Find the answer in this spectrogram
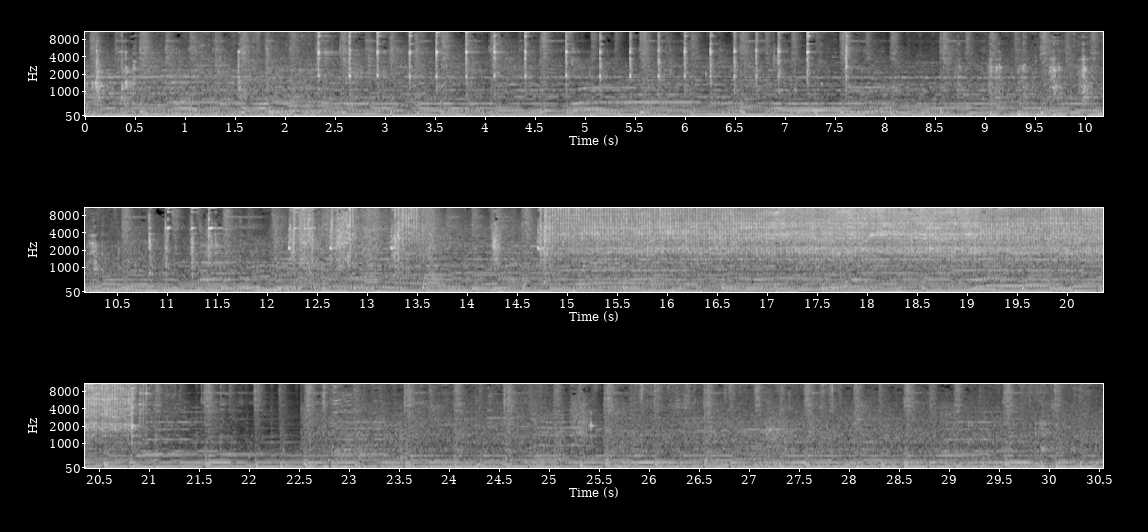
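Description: Background music with a steady beat throughout. A power tool runs in a short burst about twelve seconds in, then steadily for about five seconds, driving the screw of a ball joint separator to press the tie rod end out of the steering knuckle.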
